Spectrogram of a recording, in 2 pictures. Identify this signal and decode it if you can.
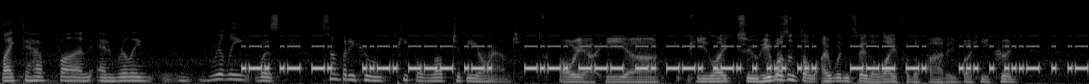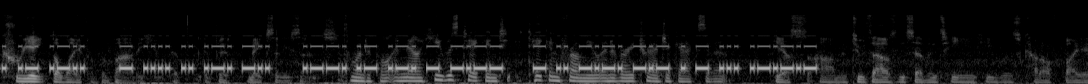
Morse code, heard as a keyed tone, hand-sent with a paddle, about 33 wpm, 760 Hz. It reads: RAN FOR CONGRESS ON SEVERAL THIRD PARTY TICKETS.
